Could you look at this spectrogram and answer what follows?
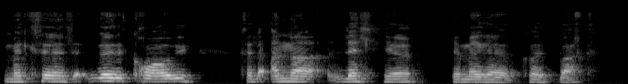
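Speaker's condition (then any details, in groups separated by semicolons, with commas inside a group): Cerebral palsy; not slurred, per host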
